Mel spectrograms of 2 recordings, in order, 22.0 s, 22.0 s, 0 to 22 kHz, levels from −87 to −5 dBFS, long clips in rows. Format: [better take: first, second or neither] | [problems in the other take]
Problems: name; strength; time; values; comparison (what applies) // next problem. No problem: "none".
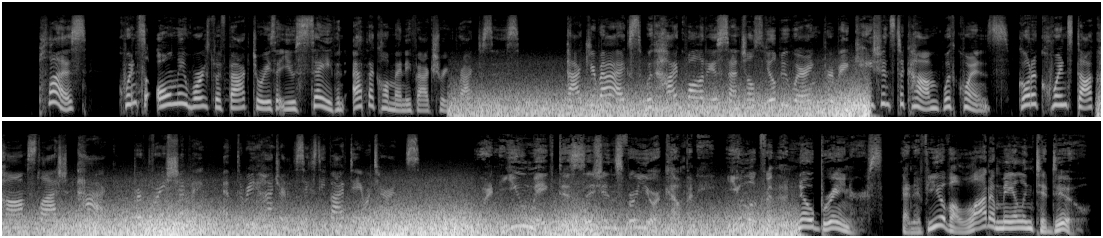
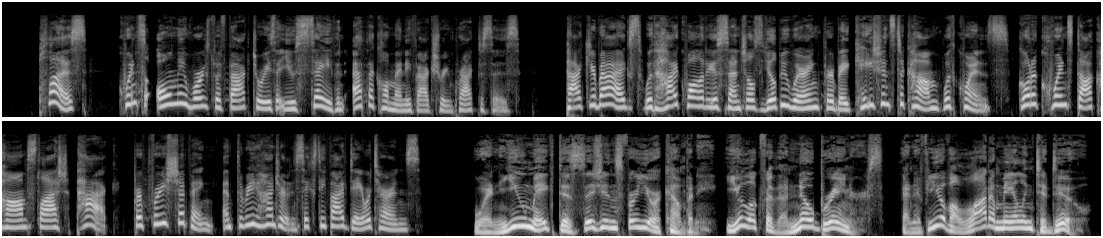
second | wind noise on the microphone; heavy; from 4.5 to 8.5 s and from 11 to 19 s; 3 dB above the speech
